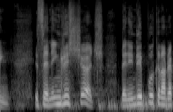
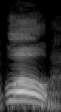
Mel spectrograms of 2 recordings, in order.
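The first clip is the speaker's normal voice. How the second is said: loud, high, stretched exclamation; astonished outburst; 8 semitones higher, 7 dB louder than usual. Acted. Preacher reacting to being told to preach, loudly astonished. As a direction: burst out in big amazement.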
